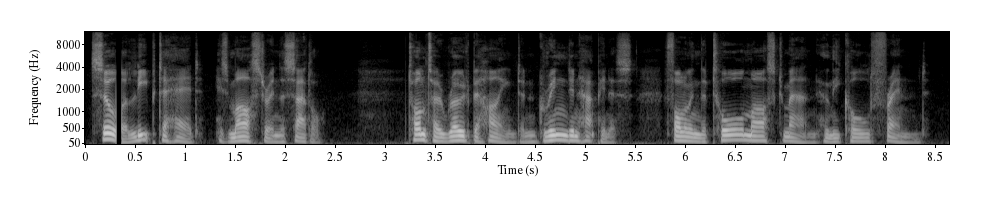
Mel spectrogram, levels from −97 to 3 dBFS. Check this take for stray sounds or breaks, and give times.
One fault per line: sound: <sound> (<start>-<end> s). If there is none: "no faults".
sound: dropout (0.3-0.4 s)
